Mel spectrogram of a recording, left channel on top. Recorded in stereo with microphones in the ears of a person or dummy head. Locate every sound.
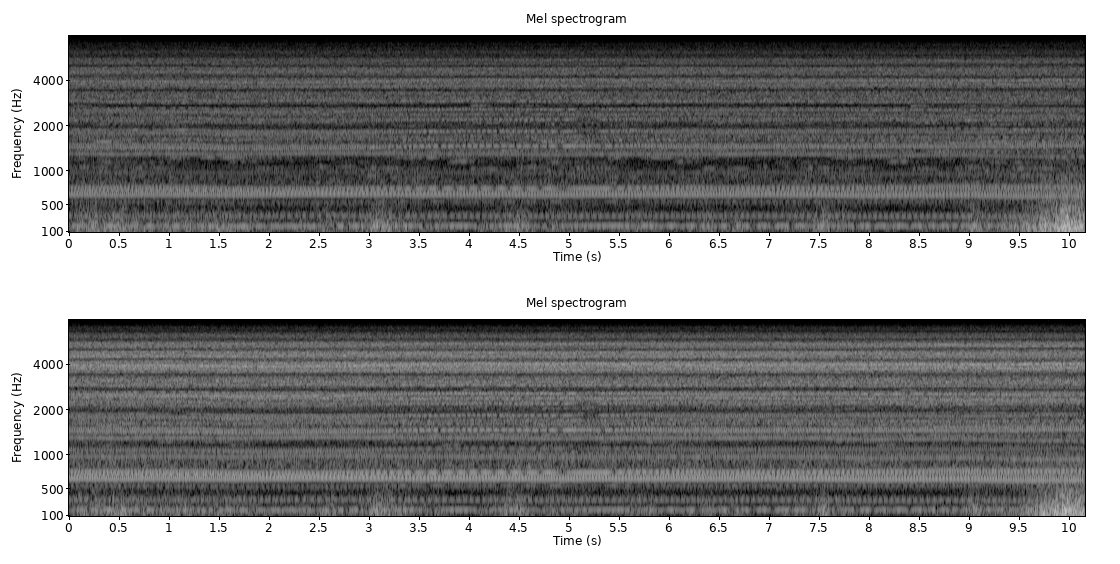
0.0 s a drone: 30° right (ahead or behind)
